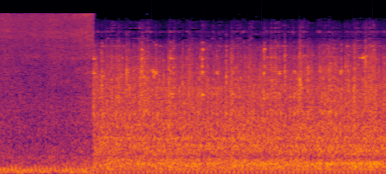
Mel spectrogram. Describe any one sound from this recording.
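A tractor engine runs with a loud, steady rumble.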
